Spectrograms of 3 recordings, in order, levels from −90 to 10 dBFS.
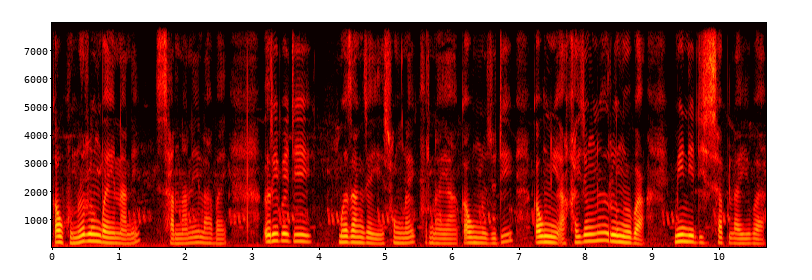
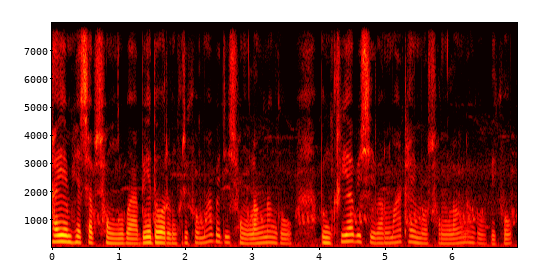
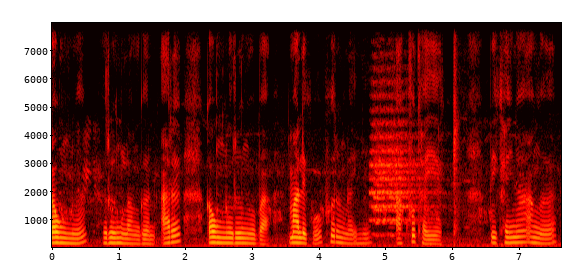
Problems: none marked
